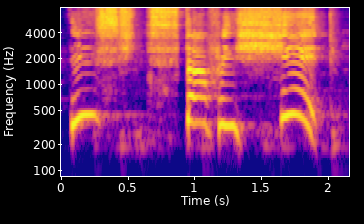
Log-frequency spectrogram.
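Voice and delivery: very high, drawn-out mock woman's whine; slow high-pitched complaint in a put-on voice; complaining woman. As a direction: caricature an outraged female customer. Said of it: "the woman is just like".

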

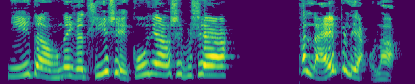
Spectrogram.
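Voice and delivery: put-on high, needling old woman; snide, ambiguous. A narrator's reading. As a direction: needle him with sly insinuation. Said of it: "就不阴不阳地说".

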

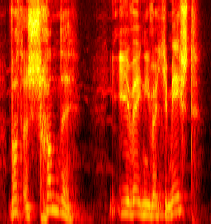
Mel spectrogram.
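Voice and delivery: high-pitched indignant retort; angry. A narrator's reading. Alex tells off the unwelcoming cockatoos, angry. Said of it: "Alex werd boos".

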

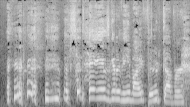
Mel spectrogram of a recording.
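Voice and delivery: slow, laughing through the words; giggling while struggling to speak. Real, not acted. Hiccuping, breaking into laughter.

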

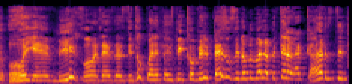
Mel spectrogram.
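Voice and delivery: loud, high fake sobbing plea for money; mock crying extortionist. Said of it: "llorando acá". (imitación de un extorsionador llorando, aguda y fuerte)

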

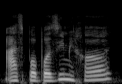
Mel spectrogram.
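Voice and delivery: a touch of surprised mockery; lightly startled, teasing question. Man mildly surprised, teasing the bored girl. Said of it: "با تعجب گفت".

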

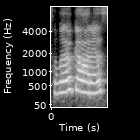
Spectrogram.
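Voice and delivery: very high-pitched mock goddess reply; squeaky-high imitation of a comic character; imitating Albie's goddess. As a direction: mimic the friend's goddess bit way up high. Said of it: "And he goes".

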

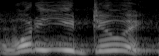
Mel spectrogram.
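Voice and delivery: ordinary talk

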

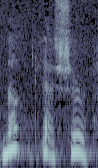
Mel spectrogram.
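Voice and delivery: small, high, very soft voice; tiny high-pitched quoted answer; waitress's timid reply. Retold or imitated.

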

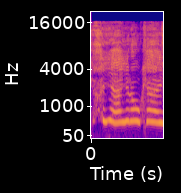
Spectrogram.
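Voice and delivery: put-on very high baby-talk voice. Shown as a demonstration. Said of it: "go like".

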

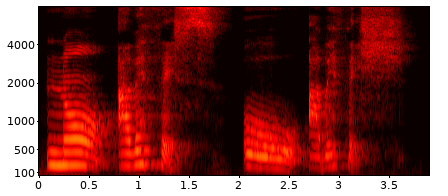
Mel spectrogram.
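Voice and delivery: veces with a slow, overdone hissing S; exaggerated S. Shown as a demonstration. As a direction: hiss the S of veces, slowly and too hard. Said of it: "No intentes marcarlo en exceso". (veces con ese exagerada y lenta)

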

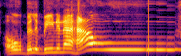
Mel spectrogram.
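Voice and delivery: put-on slow, very high Scottish accent; hammed-up Scottish accent shout. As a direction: announce it in a big Scottish accent. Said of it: "That was a legit great Scottish accent".

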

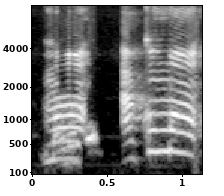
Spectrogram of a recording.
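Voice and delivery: ordinary talk, nothing marked

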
